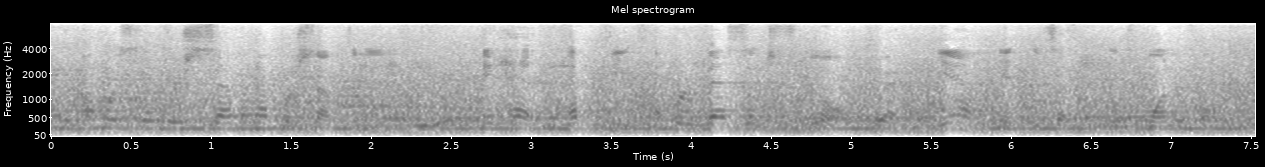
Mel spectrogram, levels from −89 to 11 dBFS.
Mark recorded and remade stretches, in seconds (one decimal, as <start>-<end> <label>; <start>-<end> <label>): 0.0-7.5 recorded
